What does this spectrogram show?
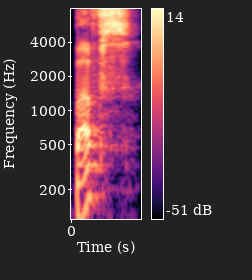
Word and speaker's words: Buffs: Buffs, as in I'm buff, and Nerf, as in like the gun that shoots like foam bullets, right? Buffs and Nerfs.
